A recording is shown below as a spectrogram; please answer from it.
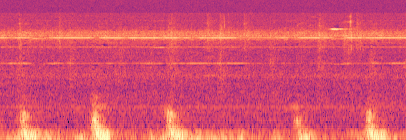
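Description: Faint, dull low thumps, about five of them at uneven intervals of roughly two-thirds of a second, over a quiet background hiss.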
